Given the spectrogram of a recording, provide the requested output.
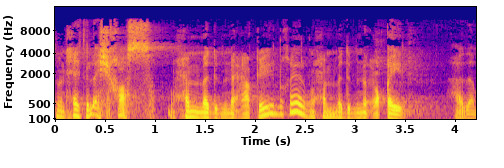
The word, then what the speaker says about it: عقيل: النطق، كما قلنا عقيل وعقيل بفتح العين وبضم ماذا؟ العين.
